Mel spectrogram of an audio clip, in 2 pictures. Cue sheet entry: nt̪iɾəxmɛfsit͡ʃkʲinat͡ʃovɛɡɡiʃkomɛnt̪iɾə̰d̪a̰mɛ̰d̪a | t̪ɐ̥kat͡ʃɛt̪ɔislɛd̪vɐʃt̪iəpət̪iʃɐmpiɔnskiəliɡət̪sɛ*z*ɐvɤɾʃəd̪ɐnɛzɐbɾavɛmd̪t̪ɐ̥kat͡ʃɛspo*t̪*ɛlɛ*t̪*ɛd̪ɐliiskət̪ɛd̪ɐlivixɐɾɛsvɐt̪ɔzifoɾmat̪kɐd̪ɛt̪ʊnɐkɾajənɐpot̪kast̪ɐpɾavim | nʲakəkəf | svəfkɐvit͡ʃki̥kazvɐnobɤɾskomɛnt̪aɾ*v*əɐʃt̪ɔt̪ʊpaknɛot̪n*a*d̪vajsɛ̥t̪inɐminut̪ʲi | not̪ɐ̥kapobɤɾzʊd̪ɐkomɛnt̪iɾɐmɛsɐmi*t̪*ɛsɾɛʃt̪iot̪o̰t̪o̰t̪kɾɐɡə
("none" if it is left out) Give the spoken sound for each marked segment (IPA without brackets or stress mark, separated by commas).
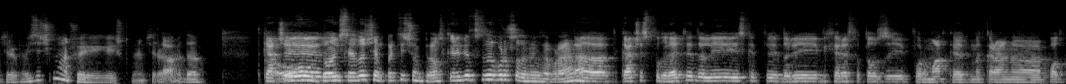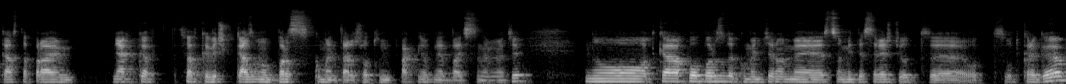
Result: z, d̪, t̪, z, ɛ, t̪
